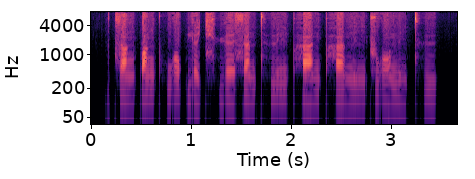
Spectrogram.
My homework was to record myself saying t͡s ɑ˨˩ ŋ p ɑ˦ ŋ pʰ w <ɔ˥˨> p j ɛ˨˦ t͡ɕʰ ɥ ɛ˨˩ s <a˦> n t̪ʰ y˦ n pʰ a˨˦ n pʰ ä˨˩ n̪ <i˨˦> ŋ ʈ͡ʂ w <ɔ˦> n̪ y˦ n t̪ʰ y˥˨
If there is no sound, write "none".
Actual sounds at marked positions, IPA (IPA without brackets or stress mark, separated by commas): ɔ˨˦, a˦, i˨˦, ɔ˨˩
